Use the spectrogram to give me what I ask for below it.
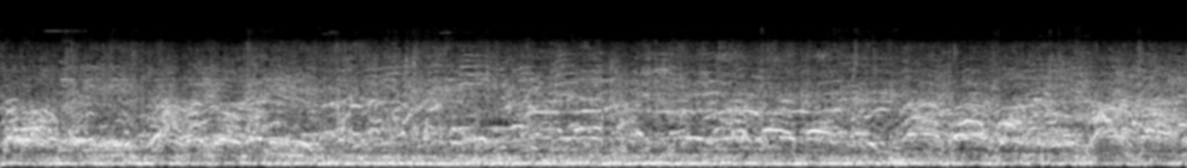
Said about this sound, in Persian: معترضان در مشهد در قالب جمعیتی بزرگ علیه کل نظام و اصل ولایت فقیه شعار دادند و در یکی از تصاویر یک ماشین نیروی انتظامی را واژگون می کنند. صدای برخی از این تصاویر را بشنویم.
